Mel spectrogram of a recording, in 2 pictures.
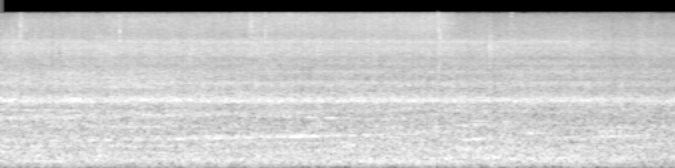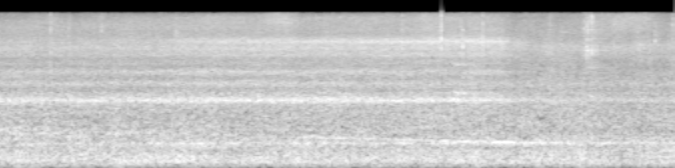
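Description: Electric commuter train in orange-and-green Tokaido Line livery moving along the platform: running noise of wheels on rail with a steady high whine.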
